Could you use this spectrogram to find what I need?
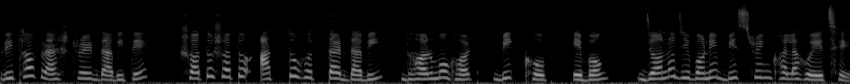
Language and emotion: Bengali, neutral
